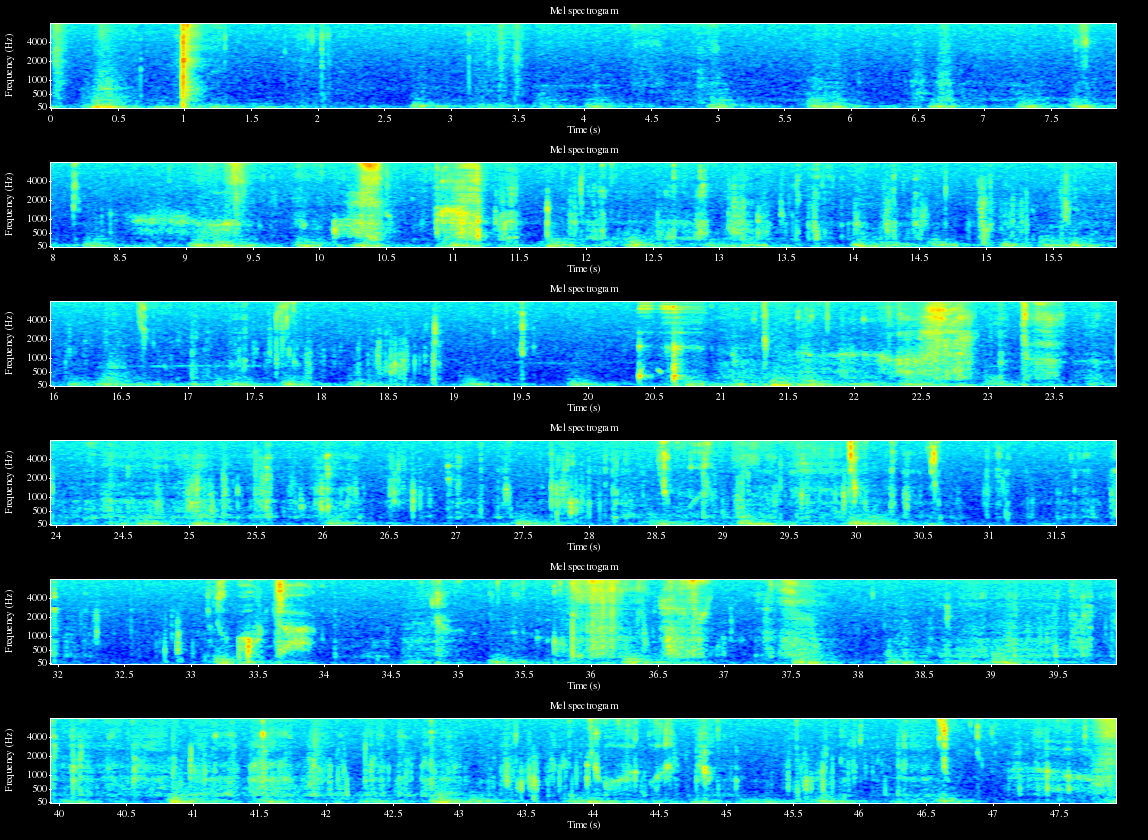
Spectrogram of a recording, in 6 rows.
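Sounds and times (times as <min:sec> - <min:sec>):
person biting and chewing: 0:07.7 - 0:15.7, 0:20.4 - 0:33.9, 0:34.8 - 0:37.8, 0:38.6 - 0:47.9.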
